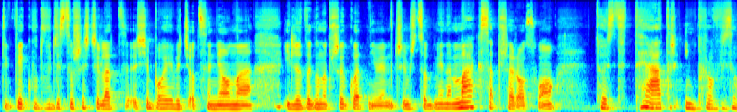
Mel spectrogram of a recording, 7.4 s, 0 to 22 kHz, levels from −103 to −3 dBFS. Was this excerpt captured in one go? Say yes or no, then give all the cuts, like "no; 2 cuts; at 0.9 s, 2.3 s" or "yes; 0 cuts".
yes; 0 cuts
